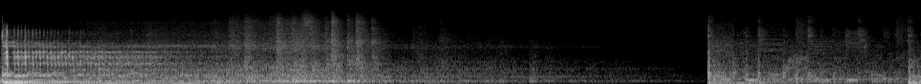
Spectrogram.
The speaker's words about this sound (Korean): 구로역에서 지하철이 멈춘다. 학생들이 내리기 시작한다. 이정호는 여기서 내리지 않고 그러자 지하철은 곧바로 출발한다.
